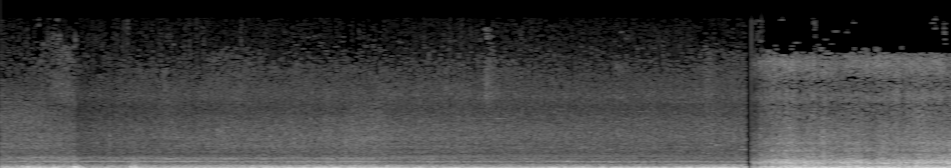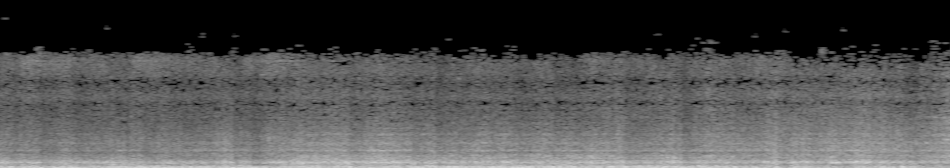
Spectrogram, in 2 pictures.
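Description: Passenger train running, heard from inside the carriage: a steady rumble with a low hum from the wheels and running gear. About halfway through the sound cuts off abruptly and comes back louder.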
